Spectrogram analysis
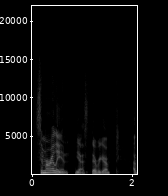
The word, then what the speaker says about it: Silmarillion: I've never read the I can never pronounce the name. Cimmerillion? Silmarillion.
